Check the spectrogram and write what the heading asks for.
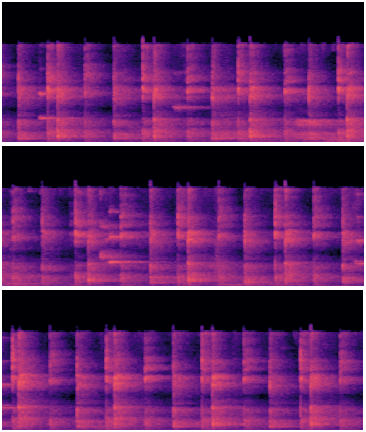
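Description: Table tennis multiball drill: ping-pong balls clicking off rubber paddles and bouncing on the table in a quick, even stream of several sharp ticks a second.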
